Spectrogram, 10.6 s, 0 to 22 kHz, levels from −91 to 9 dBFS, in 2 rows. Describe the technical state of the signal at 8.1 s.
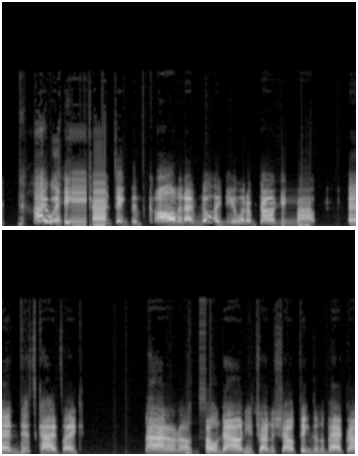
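At 8.1 s there is robotic sound from repeated short buffers, from 8.07 to 8.43 s, between "I don't" and "out he's tryna". The speech becomes a rigid metallic buzz near 67 Hz. That fits a 15 ms slice likely being replayed while fresh audio is skipped.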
